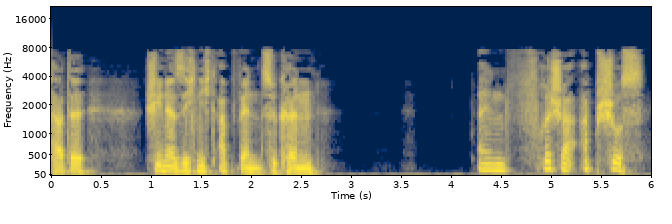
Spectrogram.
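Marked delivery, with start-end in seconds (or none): 4.3-5.9 nervous, high, halting voice; high and hesitant, feeling for each word; Samwell Tarly. Acted. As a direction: stammer timidly to a superior. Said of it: "Sams nervöse, hohe Stimme".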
